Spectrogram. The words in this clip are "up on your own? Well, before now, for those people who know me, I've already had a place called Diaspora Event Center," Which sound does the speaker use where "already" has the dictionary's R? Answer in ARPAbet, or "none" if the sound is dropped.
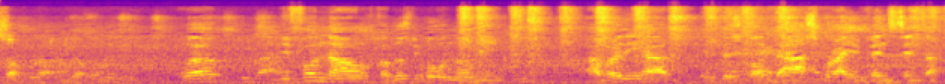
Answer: R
